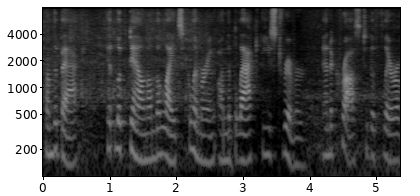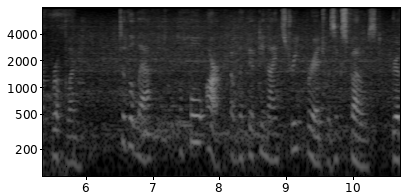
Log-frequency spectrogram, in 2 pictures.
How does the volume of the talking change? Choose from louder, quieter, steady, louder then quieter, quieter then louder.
quieter.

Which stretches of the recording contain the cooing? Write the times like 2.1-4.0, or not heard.
6.8-8.8.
